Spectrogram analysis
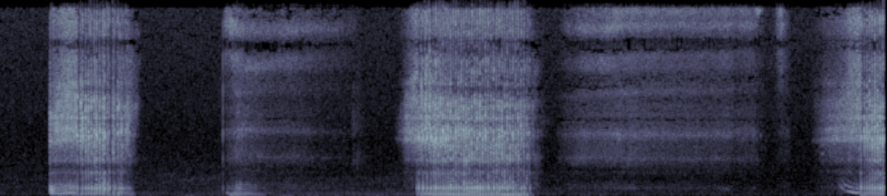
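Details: Loud, harsh rattling snores on inhalation with softer wheezy exhalations from a sleeping pug, a flat-faced dog breed; snoring.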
